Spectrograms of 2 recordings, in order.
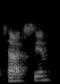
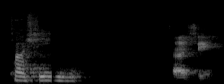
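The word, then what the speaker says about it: Tarxien: And Tarxium. Tarshim.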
